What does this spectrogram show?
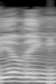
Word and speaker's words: building: That building is huge. OK. Et c'est pas le building to build. Building to build c'est construire. Vous ne prononcez pas le U.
